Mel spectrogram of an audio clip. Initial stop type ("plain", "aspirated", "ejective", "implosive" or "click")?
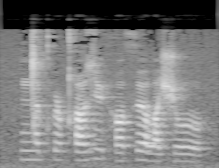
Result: click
